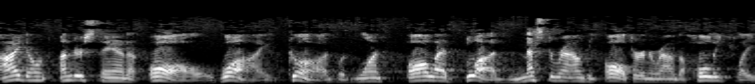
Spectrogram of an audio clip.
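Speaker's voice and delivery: bitter, strident, complaining tirade. Speaker retelling what a lady said, mimicking a strident, bitter tone. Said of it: "a very strident and bitter tone".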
